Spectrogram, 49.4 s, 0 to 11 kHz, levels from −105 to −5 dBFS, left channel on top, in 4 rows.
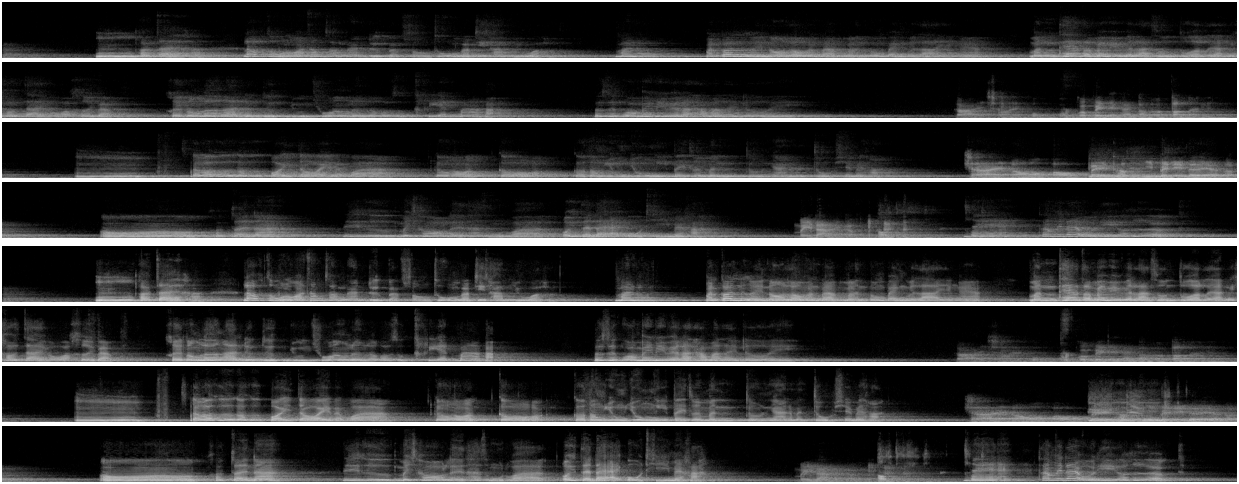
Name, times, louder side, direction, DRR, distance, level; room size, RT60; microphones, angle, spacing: voice 1, 0.9-2.0 2.4-5.6 6.1-6.5 7.0-9.8 10.3-13.5 14.0-17.3 18.3-20.3 25.4-26.1 26.6-28.6 29.0-30.1 30.4-33.5 35.6-36.4 38.0-39.8 40.5-44.1 45.8-45.9 46.7-47.1 47.4-48.9, right 5 dB, 85° right, 13 dB, 0.4 m, -30 dB
voice 2, 21.9-24.5 34.3-37.0 45.0-46.0, left 1 dB, 45° left, 3 dB, 1.3 m, -40 dB
15.0 x 5.7 x 4.8 m, 2.5 s
head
